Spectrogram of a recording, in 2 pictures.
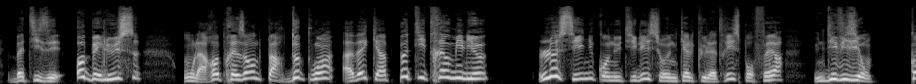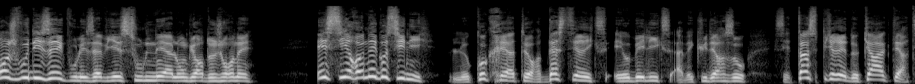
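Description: Nothing here sounds out of place; just someone talking, with no technical faults to point to anywhere along the way.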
